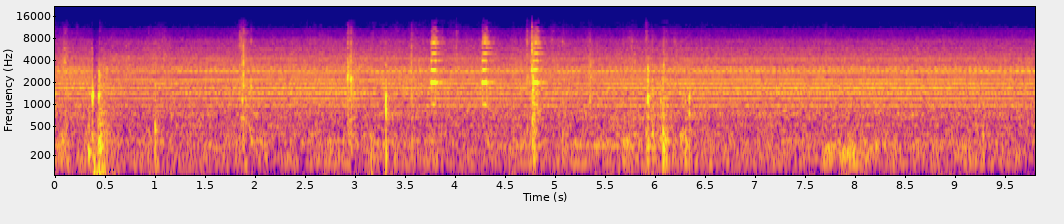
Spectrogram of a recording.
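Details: Arrma Kraton 8S ESC: three short high beeps repeating in a quiet room, the sensor loss warning per the chart; the owner suspects the 2028 motor came apart inside, with power loss in first.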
